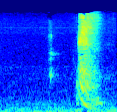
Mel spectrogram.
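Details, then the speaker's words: A small catch of breath, then a single sharp, hissing sneeze from a sleepy, sneezy infant girl with a full belly; a normal infant sneeze. "Oh, please sneeze. There you go. Good job."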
